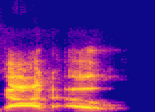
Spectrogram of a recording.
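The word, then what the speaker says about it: Godot: of the original developers said it should be pronounced God o so the T gets pronounced like an O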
